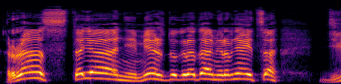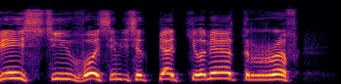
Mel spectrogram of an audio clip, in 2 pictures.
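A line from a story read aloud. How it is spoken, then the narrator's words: Shouting. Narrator (Russian): я в это время кричал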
